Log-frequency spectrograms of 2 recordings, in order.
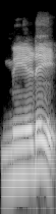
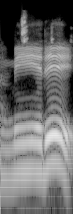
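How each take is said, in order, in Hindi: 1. बीच का व्यंजन फ्लैप्ड मूर्धन्य र है। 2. बीच का व्यंजन सादा टैप्ड र है। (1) "बट वो बोल रहे हैं जो दूसरा वाला लिखा है मेरे" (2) "पहले वाला है मेरे"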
